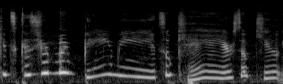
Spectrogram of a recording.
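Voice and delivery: high, soft cooing mom voice; baby talk. Retold or imitated. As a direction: coo it as if to a baby. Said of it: "I talk like that to my ten-year-old".

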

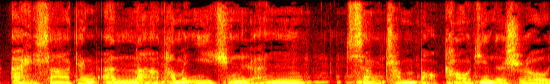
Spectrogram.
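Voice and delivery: ordinary delivery

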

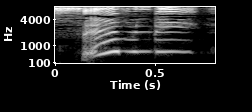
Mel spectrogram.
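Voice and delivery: very high, squeaked question; incredulous. Real, not acted. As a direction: pitch leaps up in disbelief. Disbelief at used tire price.

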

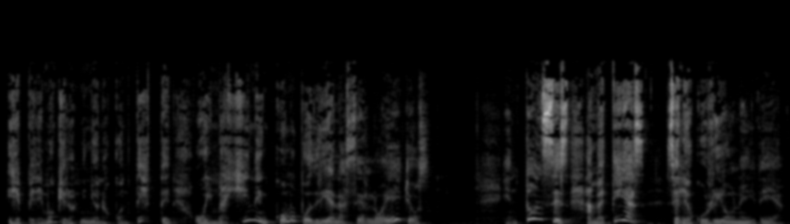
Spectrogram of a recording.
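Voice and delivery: plain reading voice

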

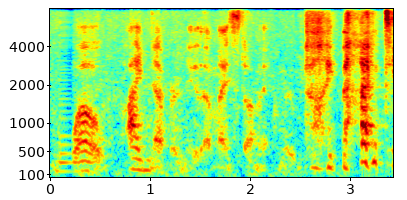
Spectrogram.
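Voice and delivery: whispered, laughing mock amazement; 웃음 섞어 속삭이듯 놀라며; amused whisper. Retold surprise at own stomach.

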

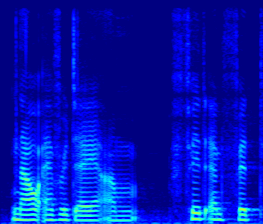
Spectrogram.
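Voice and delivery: ordinary delivery

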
